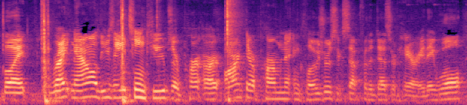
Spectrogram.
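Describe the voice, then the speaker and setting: This young adult host narrates an informal shop tour, talking directly to viewers with enthusiasm as he moves through an indoor showroom packed with terrariums. His voice is a little high, his intonation fairly even, and his speed normal. Clear background noise and the room's terrarium ambience can be heard.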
